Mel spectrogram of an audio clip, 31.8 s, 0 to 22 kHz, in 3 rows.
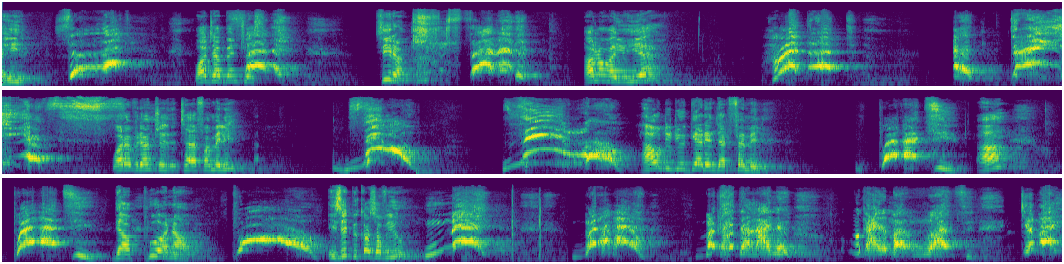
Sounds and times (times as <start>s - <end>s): Screaming: 0.6s - 1.6s, 2.3s - 3.1s, 4.6s - 5.6s, 7.6s - 8.8s, 9.5s - 11.8s, 14.0s - 15.0s, 15.6s - 17.0s, 19.4s - 20.0s, 21.3s - 22.1s, 23.5s - 24.5s, 25.6s - 26.3s, 26.9s - 31.8s
Speech: 5.8s - 6.8s, 10.6s - 13.2s, 17.0s - 18.4s, 19.2s - 20.7s, 21.7s - 23.2s, 24.4s - 25.7s, 28.1s - 31.8s.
